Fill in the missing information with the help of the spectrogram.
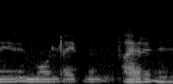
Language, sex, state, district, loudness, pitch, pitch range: Hindi, male, Jharkhand, Jamtara, -36 LUFS, 120 Hz, 115-120 Hz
